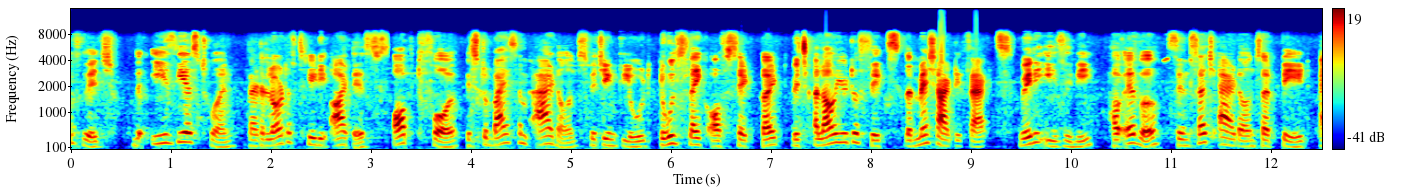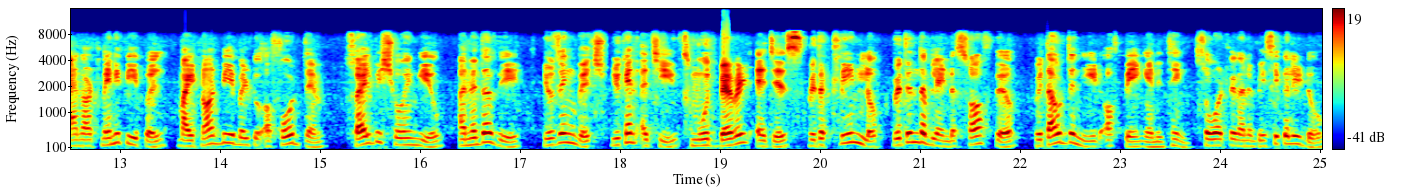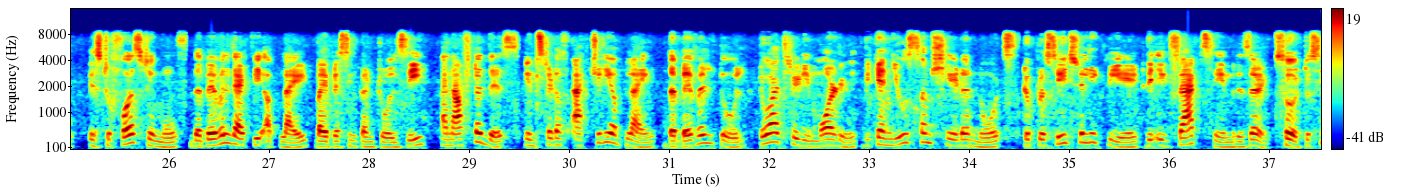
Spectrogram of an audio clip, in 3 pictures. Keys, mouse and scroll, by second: 25.5 ctrl+z, 25.6 ctrl+z, 26.2 ctrl+z, 27.7 Tab.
